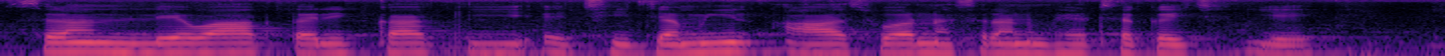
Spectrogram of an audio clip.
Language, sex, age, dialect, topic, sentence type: Maithili, male, 18-24, Angika, banking, question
